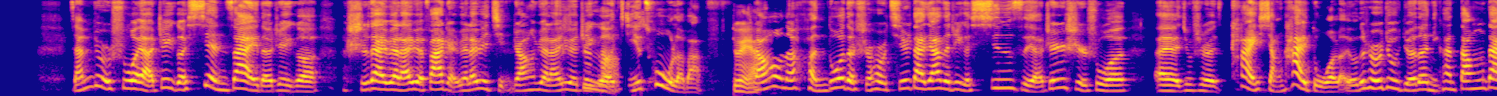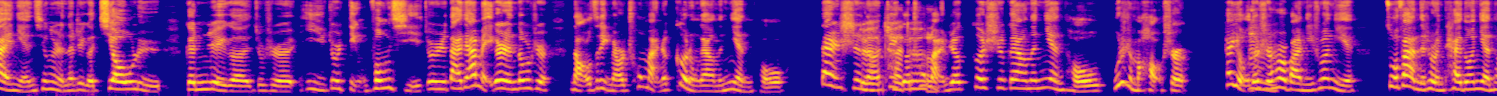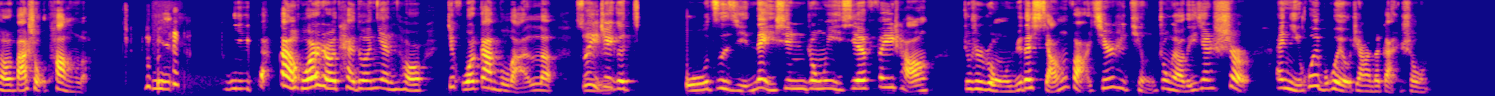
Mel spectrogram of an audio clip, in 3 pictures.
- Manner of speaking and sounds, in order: laugh; unintelligible speech
- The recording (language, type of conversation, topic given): Chinese, podcast, 如何在通勤途中练习正念？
